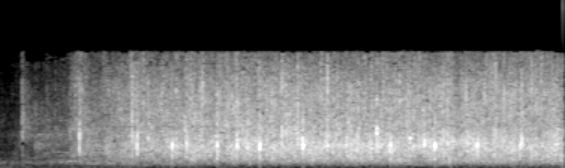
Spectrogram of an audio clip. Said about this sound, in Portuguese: eu posso dar o meu aplauso ao meu Senhor.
